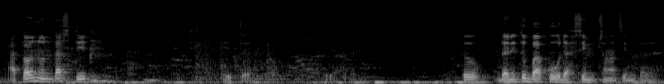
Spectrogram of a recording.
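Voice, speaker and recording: Casual male recitation teacher. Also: on the low side. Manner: demonstrates recitation slowly, drawn out; relaxed, repeats filler words often. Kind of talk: casual classroom explanation.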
